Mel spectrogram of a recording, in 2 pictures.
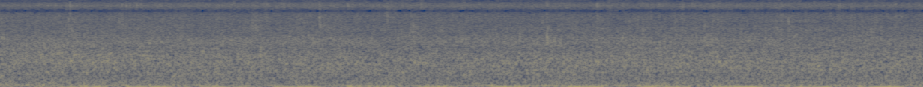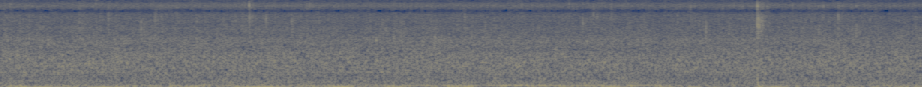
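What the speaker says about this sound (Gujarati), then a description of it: "ખેતરો ભરાઈ જશે એટલો વરસાદ લાગે છે." Heavy rain pours steadily over fields during a storm, a dense, continuous hiss of drops hitting the ground, loud and unbroken for the whole stretch with no voices.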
